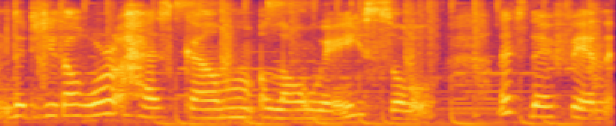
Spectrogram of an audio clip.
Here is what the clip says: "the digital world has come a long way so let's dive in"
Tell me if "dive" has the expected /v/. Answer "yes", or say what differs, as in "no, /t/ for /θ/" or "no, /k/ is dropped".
no, /f/ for /v/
